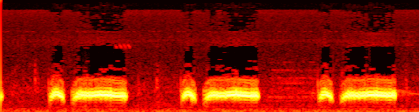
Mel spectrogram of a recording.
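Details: Spotted dove ('ức chẻ' type) calling as a lure: three two-part phrases, a short clipped coo followed by a long, steady, mellow coo, spaced about a second apart.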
